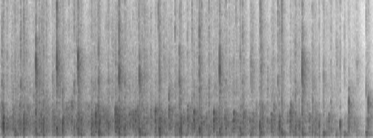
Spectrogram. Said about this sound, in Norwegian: Dere fortjener en applaus.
